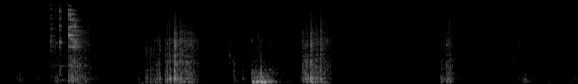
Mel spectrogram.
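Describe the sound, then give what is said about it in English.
Crunchy chewing of Captain cereal with milk eaten from a big spoon: a quiet, irregular string of crisp crunching bites separated by short pauses, with no talking. “I grabbed myself the big spoon. Mm-hmm. You know, because the big spoon is. Good. Oh, ah, I got the right ratio of milk and captain.”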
